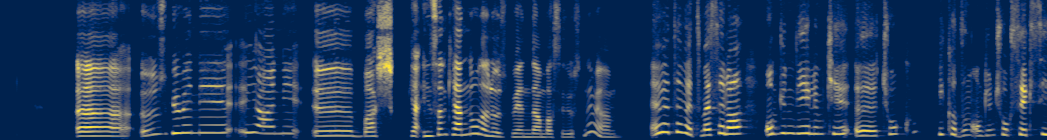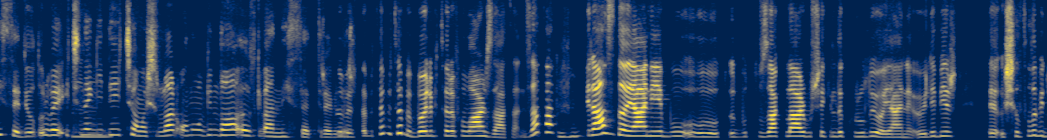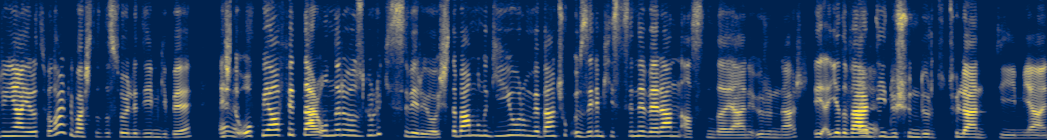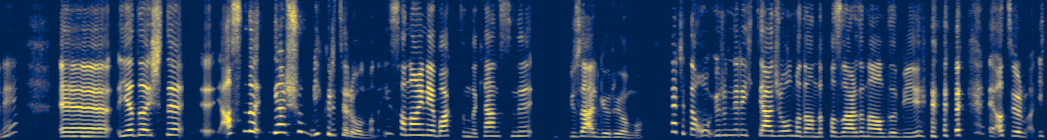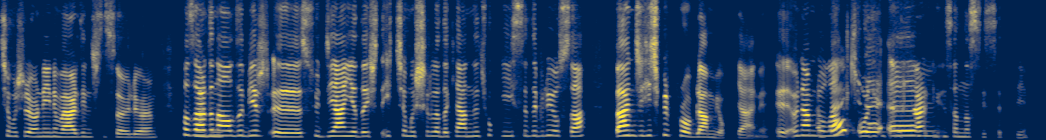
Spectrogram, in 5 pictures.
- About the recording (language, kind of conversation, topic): Turkish, podcast, Kendi stilini geliştirmek isteyen birine vereceğin ilk ve en önemli tavsiye nedir?
- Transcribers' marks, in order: other background noise; other noise; chuckle; tapping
